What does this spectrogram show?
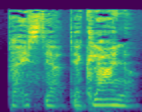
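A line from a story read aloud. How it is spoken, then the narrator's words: Whispered. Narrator (German): flüsterte Paul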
